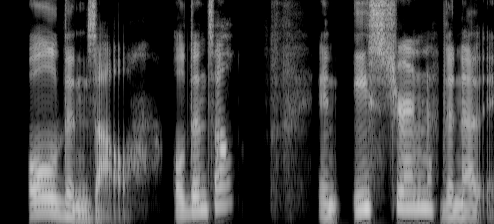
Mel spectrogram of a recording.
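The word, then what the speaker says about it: Oldenzaal: Okay, so it's spelled O L D N Z A L Oldenzal Oldenzal in eastern the Ne in the eastern Netherlands.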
